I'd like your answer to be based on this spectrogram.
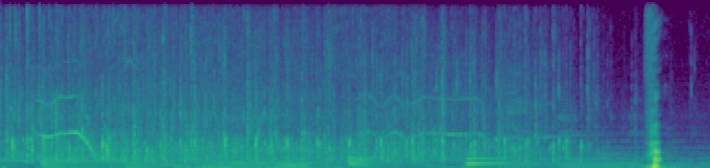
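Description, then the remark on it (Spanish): An audience gives a loud round of applause to God, clapping steadily for several seconds over sustained keyboard chords, a dense wash that holds at an even level before a single sharp, loud bang near the end. “¿Cuántos creen eso en esta noche y le dan un fuerte aplauso a su Dios?”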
